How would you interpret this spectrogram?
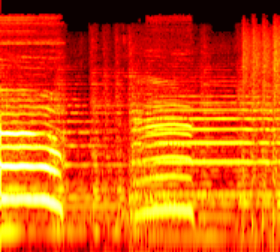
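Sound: loud animal roar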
